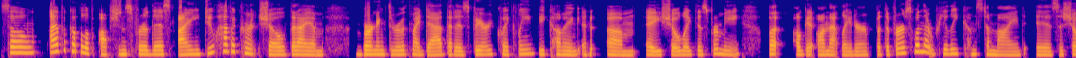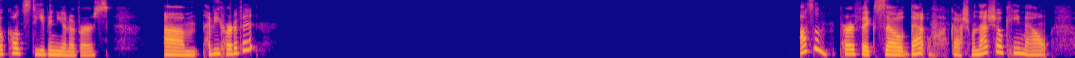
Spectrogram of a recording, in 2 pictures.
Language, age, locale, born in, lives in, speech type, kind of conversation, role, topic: English, 25-29, en-US, United States, United States, conversation, unstructured, none, What show or movie do you never get tired of rewatching, and why does it feel like home?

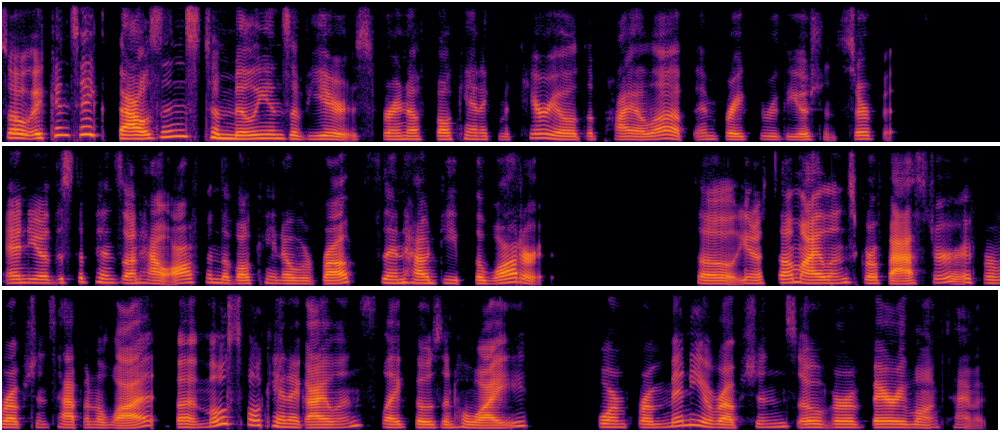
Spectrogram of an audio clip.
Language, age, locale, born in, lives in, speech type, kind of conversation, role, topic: English, 30-34, en-US, United States, United States, read, expert-assistant, expert, How do volcanoes form islands in the ocean?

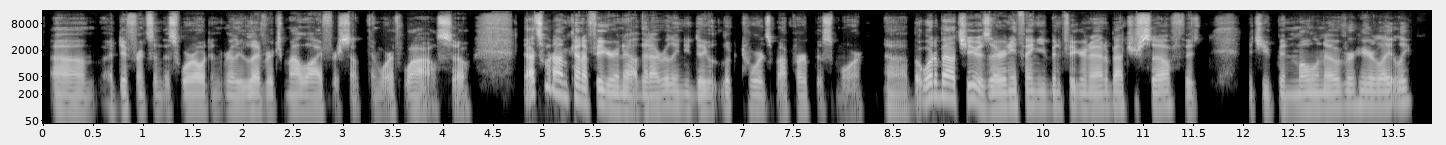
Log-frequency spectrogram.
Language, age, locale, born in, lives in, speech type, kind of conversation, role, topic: English, 30-34, en-US, United States, United States, conversation, unstructured, none, What are you discovering about yourself this year, and how can we support each other?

